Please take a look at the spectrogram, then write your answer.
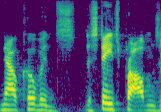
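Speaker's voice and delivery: plain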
